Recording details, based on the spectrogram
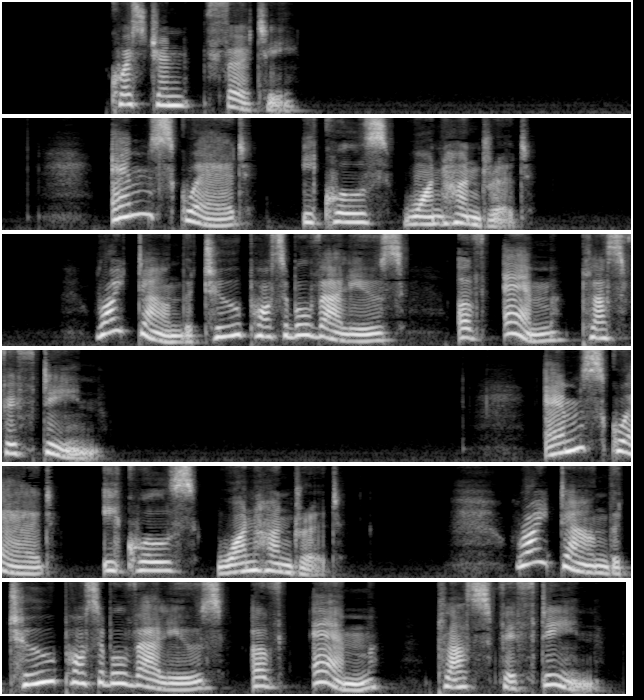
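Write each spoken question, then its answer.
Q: Write down the two possible values of M plus 15.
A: 25 and 5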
